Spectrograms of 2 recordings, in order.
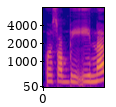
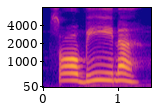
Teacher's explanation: sobiina menjadi sobina ya, bi-nya jadi pendek ya. Asalnya wasobiina menjadi wasobina man amana gitu ya, bihadfil hamzah, dengan membuang hamzah ya gitu.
